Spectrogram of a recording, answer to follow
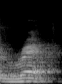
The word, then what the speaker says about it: read: leer en la palabra el el deletreo es igual pero la pronunciación es diferente se dice red okay So read in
